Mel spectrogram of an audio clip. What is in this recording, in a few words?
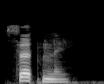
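"certainly", British English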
